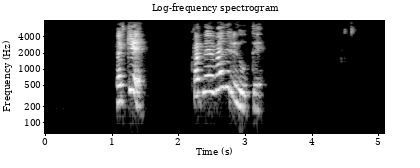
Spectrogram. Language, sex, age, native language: Icelandic, female, 40-49, Icelandic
